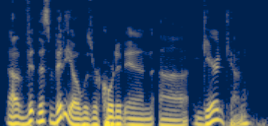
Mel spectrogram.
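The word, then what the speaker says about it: Garrard: But it's spelled Girard County. – Right. It's Garrett County.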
